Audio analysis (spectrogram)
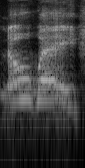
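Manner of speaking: a friend's excited exclamation. Retold or imitated. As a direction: blurt it out thrilled. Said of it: "naturally wanna grab their arm and be like".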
